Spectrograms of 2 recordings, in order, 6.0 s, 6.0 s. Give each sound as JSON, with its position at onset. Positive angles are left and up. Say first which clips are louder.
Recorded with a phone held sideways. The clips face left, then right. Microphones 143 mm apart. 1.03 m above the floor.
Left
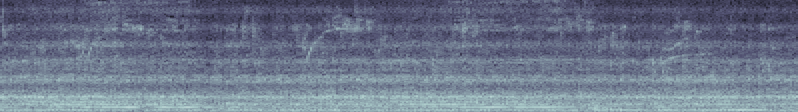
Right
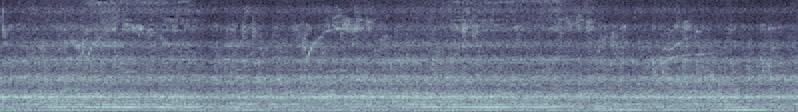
{"t": 0.0, "sound": "an engine running", "louder": "left 2 dB", "side_deg": 65, "distance_m": 1.7}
